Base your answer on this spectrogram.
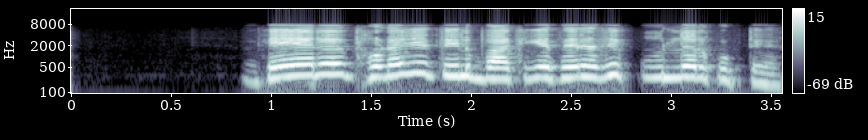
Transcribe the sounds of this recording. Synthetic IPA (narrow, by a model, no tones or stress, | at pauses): pʰeːɾt̪ʰoːɽad͡ʒet̪ɪlbat͡ʃkepʰeɾəsikuːləɾkʊʈːe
